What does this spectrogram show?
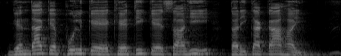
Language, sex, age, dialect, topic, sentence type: Magahi, male, 18-24, Western, agriculture, question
